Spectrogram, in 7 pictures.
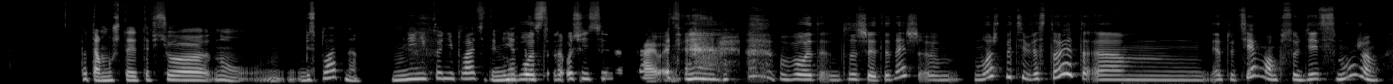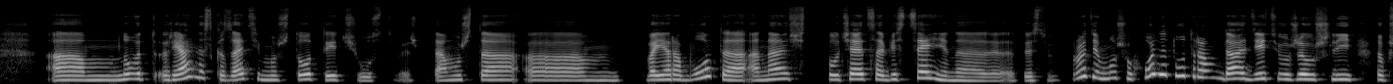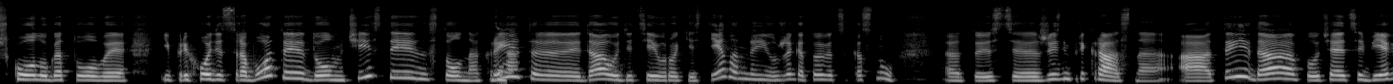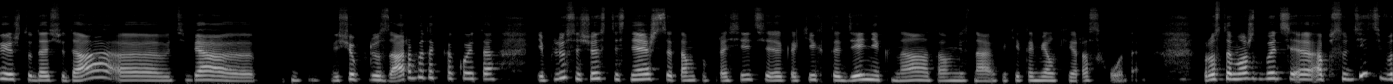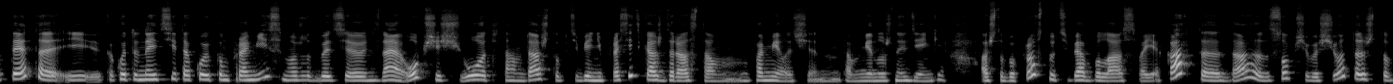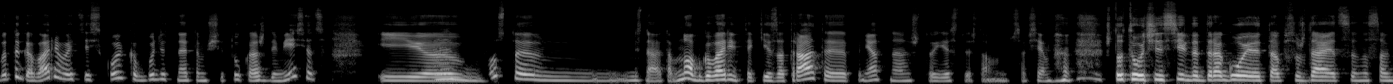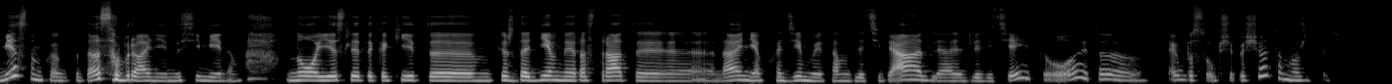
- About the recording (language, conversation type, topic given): Russian, advice, Как перестать ссориться с партнёром из-за распределения денег?
- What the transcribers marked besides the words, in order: laugh; chuckle; chuckle; laughing while speaking: "собрании"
